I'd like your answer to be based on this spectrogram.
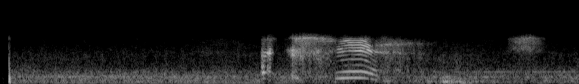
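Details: Person sneezing, unstifled: a sharp intake of breath followed by a single explosive sneeze with a brief voiced trailing sound, quiet outdoor noise behind.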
